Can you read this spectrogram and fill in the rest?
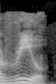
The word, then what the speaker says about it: REO: Y este señor pues funda esta compañía de camiones que se llamaba así REO, con la diferencia de que la banda de rock and roll dice REO, o sea, R-E-O, deletrea, mientras que el camión se pronunciaba Rio, o sea, R-E-O, Rio Speedwagon,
